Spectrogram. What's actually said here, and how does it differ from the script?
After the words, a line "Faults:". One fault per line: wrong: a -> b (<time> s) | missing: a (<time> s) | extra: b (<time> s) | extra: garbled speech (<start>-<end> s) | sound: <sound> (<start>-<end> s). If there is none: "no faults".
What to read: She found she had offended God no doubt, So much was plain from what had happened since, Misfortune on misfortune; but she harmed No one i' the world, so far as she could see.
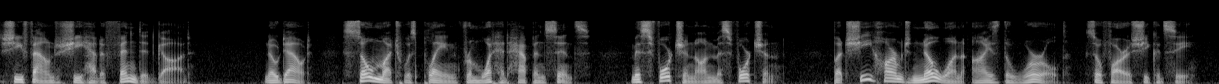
She found she had offended God no doubt, So much was plain from what had happened since, Misfortune on misfortune; but she harmed No one eyes' the world, so far as she could see.
Faults:
wrong: i -> eyes (9.7 s)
